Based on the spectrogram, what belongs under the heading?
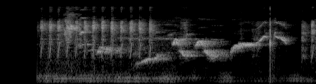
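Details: Plain-throated sunbird in chatty, rapid 'ngebren' singing: a dense high buzzy trill, then clear whistled notes rising and falling in a twisting phrase, ending in a sharp upward sweep.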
